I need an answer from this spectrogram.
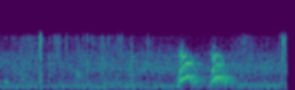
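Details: Pet Basset Hound howling, recorded on an Android phone: two short, rising-then-falling vocal bursts about half a second apart in the latter half, over a steady background hiss and a couple of sharp clicks.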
